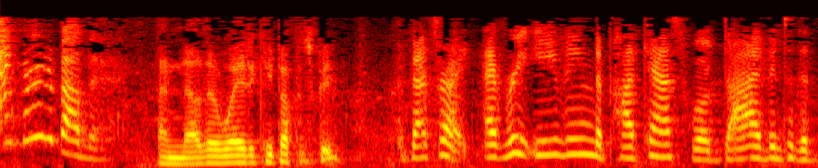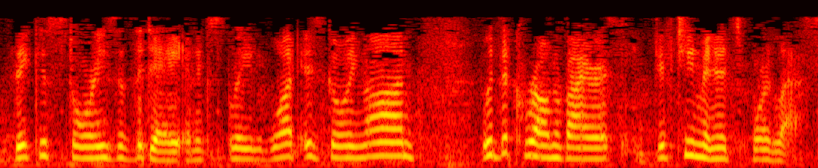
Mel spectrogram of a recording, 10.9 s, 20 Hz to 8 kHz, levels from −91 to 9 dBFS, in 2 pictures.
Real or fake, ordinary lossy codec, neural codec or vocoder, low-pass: fake; MP3, 24 kbps; codec, 16 kHz, 1.1 kbps, Voila-Tokenizer; 7.2 kHz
